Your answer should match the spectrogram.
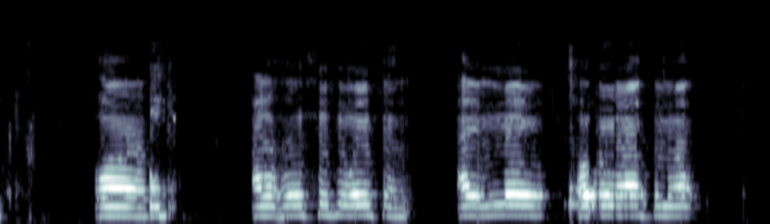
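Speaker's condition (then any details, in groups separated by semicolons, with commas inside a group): Traumatic brain injury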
